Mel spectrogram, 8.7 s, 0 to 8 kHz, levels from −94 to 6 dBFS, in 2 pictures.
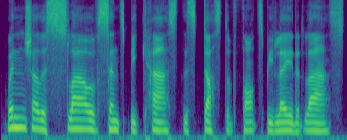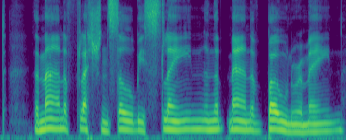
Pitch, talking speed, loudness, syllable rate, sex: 140 Hz, 210 wpm, -18 LUFS, 4.0 syllables/s, male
